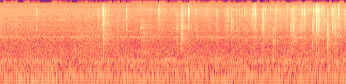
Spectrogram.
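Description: Eggs frying in a pan with a soft, steady sizzle throughout, broken by a few faint crackles and pops, heard close and alone with no talking.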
